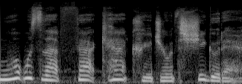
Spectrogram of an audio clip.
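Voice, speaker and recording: A woman's put-on character voice, growling at a medium pitch with very wide pitch swings, at a moderate pace. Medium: video game. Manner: curt, cold.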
